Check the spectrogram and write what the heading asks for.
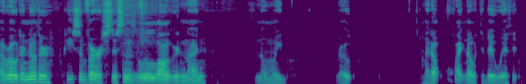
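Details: Adult man who describes himself as stammering; stuttering.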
